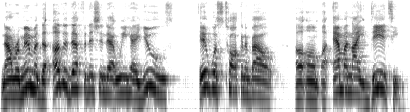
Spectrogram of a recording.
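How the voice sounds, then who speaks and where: A man's voice: sits high, expressive, moderate pace, fairly bright tone. A man casually teaching the meaning of scripture words, spelling them out letter by letter and calling the listener brother. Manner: informal, addresses listener as brother, many fillers and asides. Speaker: religious teacher. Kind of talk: casual online teaching with screen share.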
